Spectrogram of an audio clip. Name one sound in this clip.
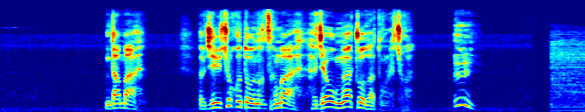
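A man speaks forcefully to a young man.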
